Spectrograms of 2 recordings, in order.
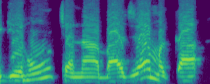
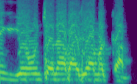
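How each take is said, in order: First: "गेहूं, चना, बाजरा, मक्का" item by item, rising before the last; list with comma pauses. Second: "गेहूं चना बाजरा मक्का" run together in one breath; list without pauses. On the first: Teacher showing what a shopper says, "गेहूं, चना, बाजरा, मक्का" separated. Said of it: "आप कहेंगे". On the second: Teacher showing how nobody shops, "गेहूं चना बाजरा मक्का" run together. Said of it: "आप जब खरीदने जाएंगे, थोड़ी ना". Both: Shown as a demonstration.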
